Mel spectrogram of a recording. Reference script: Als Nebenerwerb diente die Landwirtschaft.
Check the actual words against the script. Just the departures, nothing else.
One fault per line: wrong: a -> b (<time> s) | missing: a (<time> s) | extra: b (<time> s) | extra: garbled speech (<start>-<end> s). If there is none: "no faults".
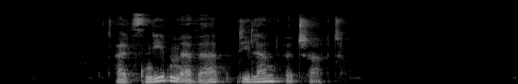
missing: diente (2.3 s)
